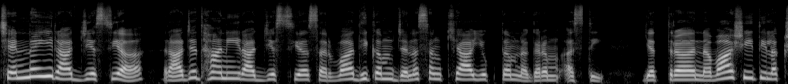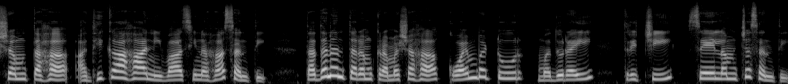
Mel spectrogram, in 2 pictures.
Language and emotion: Sanskrit, neutral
